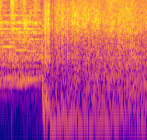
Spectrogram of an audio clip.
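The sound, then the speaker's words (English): A single muffled boom from a bottle bomb, made from bottles like Fanta bottles and tossed into the water to catch fish, bursts out suddenly, followed by a dense, low rumbling roar that churns on steadily without any voices. “So he's tossing them in the water. They're exploding.”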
